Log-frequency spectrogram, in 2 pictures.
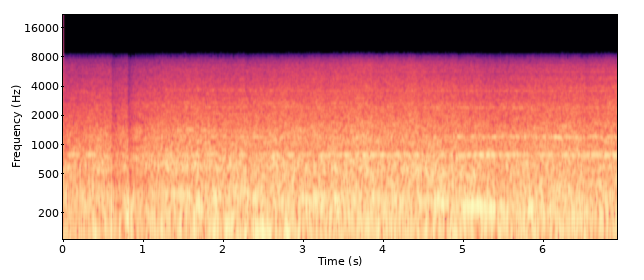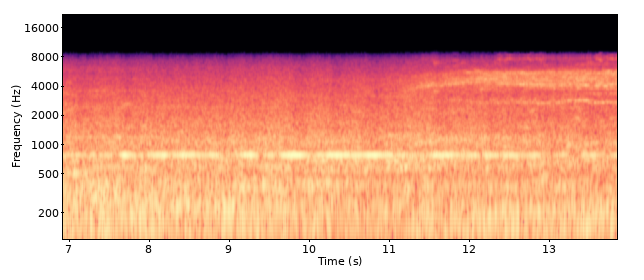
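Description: Trentino Trasporti Alstom ETi electric railcar rolling into the station along the platform, its wheels and running gear giving a steady rumble with a mid-pitched whine. About eleven seconds in, a high-pitched wheel and brake squeal starts as the train slows to a stop.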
